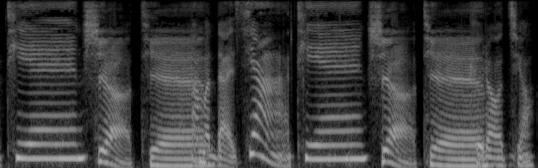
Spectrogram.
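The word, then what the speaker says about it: 夏天: 아래로 뚝 떨어지는 의미인데요 여름 하자를 중국어로는 시아라고 발음해서 시티엔 시티엔 한번다 시티엔 시티엔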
